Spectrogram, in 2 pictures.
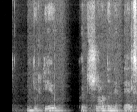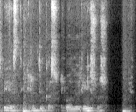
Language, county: Lithuanian, Šiauliai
